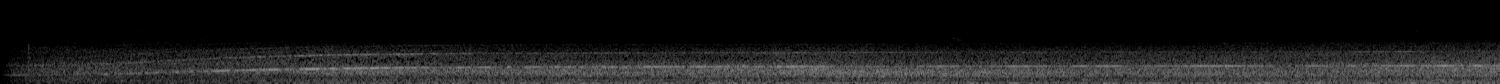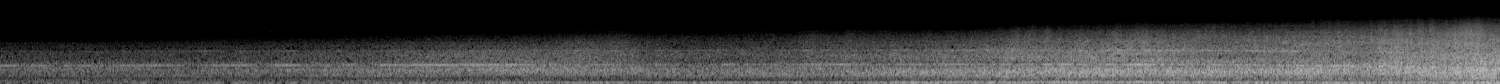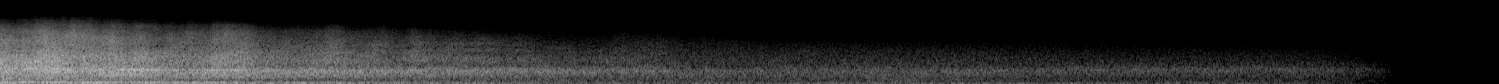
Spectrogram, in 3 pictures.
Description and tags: Takeoff of a B747 at FRA west.
Zoom F8, Røde NTG4, Blimp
